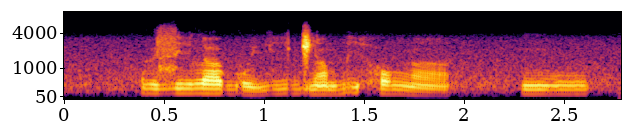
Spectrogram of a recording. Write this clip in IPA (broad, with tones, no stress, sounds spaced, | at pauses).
k͡p ɨ˧ z i˦ l a˦ ɡʷ i˨ j i˦ d͡ʒ ã˦ b i˦ h ɔ˧ ŋ ã˨ | ɲ u˧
